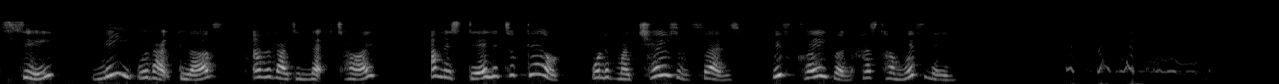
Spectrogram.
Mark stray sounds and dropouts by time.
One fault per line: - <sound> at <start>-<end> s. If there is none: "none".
- bark at 10.6-12.2 s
